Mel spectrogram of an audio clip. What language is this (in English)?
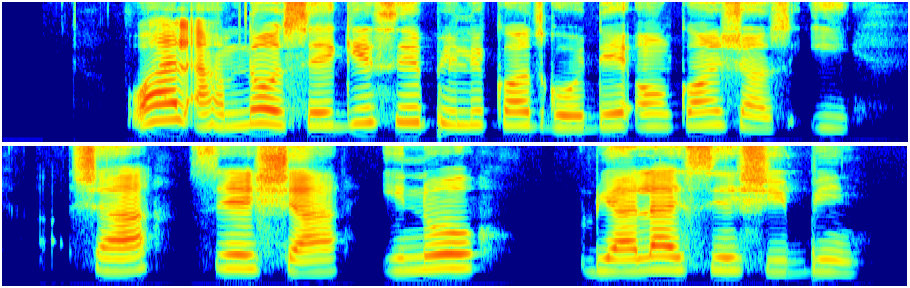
Nigerian Pidgin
